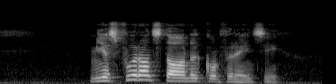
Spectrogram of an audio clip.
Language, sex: Afrikaans, male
